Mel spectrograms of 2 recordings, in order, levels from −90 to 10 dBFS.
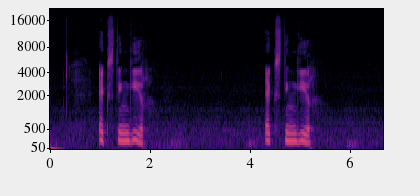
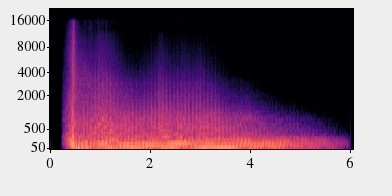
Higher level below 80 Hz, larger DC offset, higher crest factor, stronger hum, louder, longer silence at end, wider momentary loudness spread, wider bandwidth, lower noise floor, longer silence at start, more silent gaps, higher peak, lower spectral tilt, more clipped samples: second, -76 dBFS vs -24 dBFS; neither; about the same, 20 dB vs 16 dB; neither; second, -38 LUFS vs -21 LUFS; first, 0.7 s vs 0.45 s; first, 22 LU vs 13 LU; first, 19.5 kHz vs 13.5 kHz; first, -66 dBFS vs -44 dBFS; second, 0 s vs 0.3 s; neither; second, -22 dBFS vs -4 dBFS; second, -5 dB/octave vs -8 dB/octave; neither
